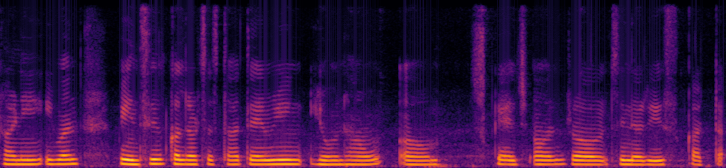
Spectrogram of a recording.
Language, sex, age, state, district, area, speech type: Goan Konkani, female, 18-30, Goa, Ponda, rural, spontaneous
